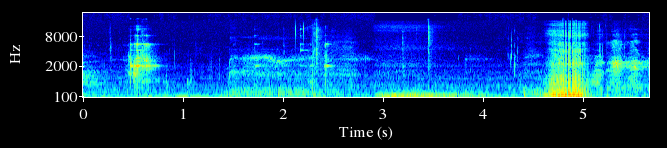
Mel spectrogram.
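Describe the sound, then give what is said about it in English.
Clinks and taps of a glass being handled as a man fishes a cherry out of it, a few sharp knocks scattered among soft scraping and rustling, with one louder rattle near the end. “I'm getting the cherry from my glass here.”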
